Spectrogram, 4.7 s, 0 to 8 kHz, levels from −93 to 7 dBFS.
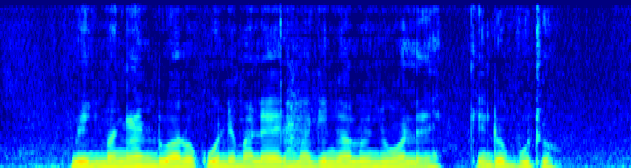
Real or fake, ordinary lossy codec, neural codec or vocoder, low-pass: fake; none; codec, 16 kHz, 4 kbps, FunCodec, trained on Chinese and English, 50 frames a second; none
